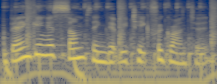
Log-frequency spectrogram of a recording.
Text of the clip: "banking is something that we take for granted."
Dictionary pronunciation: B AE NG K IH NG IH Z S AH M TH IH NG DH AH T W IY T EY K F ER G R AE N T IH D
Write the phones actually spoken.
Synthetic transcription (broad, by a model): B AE NG K IH NG IH Z S AH M TH IH NG DH AH T W IY T EY K F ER G R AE N T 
